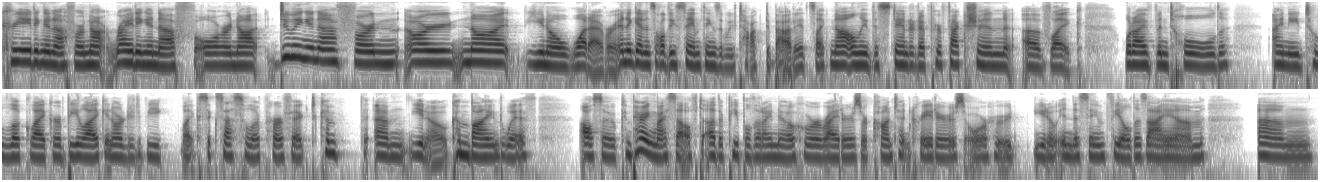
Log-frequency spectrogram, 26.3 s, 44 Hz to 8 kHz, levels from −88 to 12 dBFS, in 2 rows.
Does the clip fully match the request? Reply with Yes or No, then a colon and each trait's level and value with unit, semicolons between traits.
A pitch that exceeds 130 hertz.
Yes: medium, 185 Hz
